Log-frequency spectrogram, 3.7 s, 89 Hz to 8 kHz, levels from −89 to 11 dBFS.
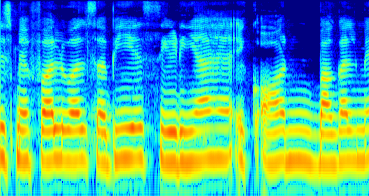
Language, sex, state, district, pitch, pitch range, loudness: Hindi, female, Himachal Pradesh, Shimla, 200 Hz, 195-205 Hz, -16 LUFS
